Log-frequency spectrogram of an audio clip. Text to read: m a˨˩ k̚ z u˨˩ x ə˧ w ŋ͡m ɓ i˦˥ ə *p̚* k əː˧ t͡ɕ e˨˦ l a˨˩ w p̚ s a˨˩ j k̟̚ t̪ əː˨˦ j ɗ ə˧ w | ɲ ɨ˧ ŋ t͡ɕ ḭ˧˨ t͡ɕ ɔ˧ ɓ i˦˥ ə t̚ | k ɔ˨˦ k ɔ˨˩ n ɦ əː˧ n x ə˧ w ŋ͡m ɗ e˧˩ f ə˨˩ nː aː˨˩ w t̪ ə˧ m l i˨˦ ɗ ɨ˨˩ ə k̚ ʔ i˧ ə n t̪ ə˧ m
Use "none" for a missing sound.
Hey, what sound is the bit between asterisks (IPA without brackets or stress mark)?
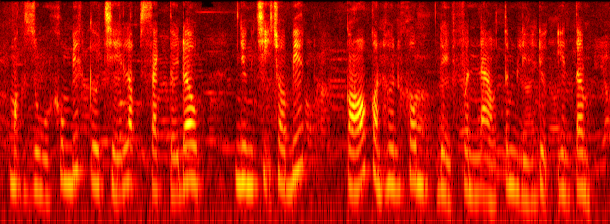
t̚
